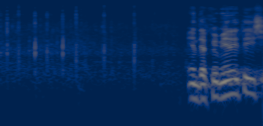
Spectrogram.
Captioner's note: audience applauds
